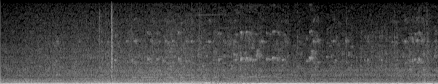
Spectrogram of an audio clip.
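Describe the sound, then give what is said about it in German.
A car engine rumbles steadily and loudly on a bumpy road through a lonely wooded area, its low drone shifting pitch partway through as another car approaches from the opposite direction. No one speaks. “Ein Auto kommt uns entgegen.”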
